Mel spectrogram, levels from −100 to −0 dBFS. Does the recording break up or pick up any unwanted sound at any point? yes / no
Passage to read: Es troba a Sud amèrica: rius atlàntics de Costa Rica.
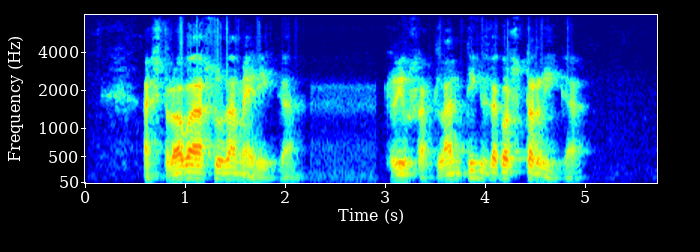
no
